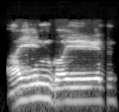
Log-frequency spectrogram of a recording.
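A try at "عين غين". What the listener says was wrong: তিন আলিফ করে টান দেন, আইন গইন, তাড়াহুড়ো নয়, একদম আস্তে আস্তে পড়েন।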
